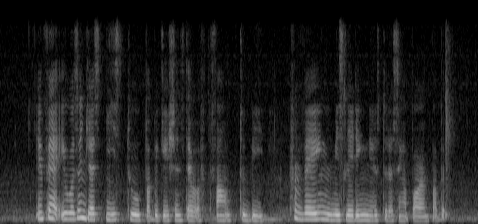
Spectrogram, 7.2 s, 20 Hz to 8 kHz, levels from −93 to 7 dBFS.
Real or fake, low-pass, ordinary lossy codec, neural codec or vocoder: real; 7.2 kHz; none; none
